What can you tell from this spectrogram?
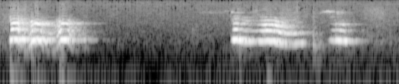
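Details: German Shepherd puppies curious about a strange fluffy toy, two bursts of high, drawn-out whining yelps, the first near the start and the second after a quiet gap of over a second.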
